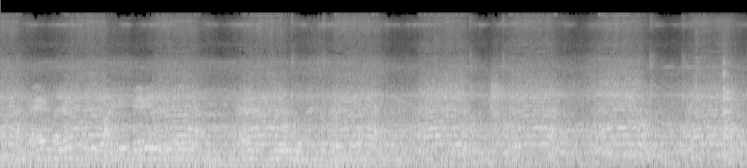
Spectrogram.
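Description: A printer's print head whirs back and forth in steady, repeating sweeps.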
